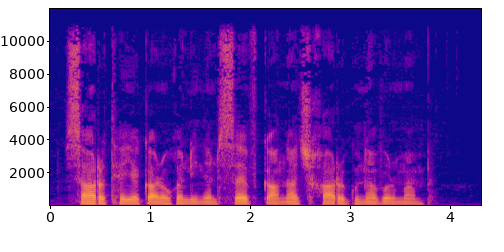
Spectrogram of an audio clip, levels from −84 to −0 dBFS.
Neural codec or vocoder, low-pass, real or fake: none; 10.8 kHz; real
